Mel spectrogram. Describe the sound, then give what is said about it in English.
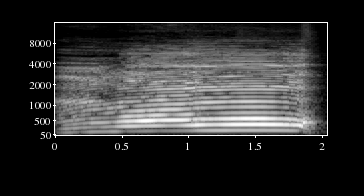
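A cow lets out a single long, loud moo lasting about two seconds, its low harmonic drone rising slightly in pitch before cutting off abruptly, with no talking. “Yes, I guess a cow can be a pet, but we're sticking to the ones that can be kept inside the house.”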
